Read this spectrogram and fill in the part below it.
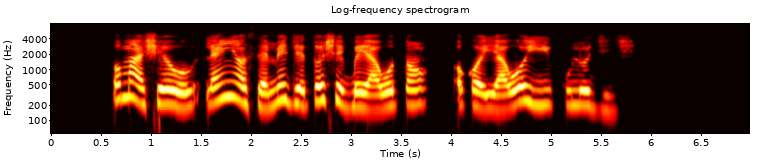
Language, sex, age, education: Yoruba, female, 15-29, tertiary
